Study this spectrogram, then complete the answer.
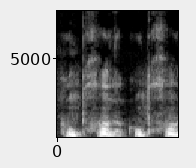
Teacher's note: il y a la diphtongue nasale en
